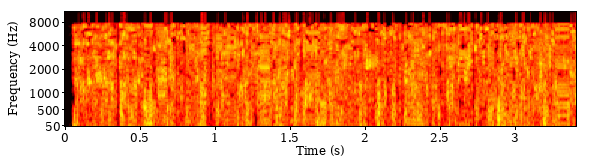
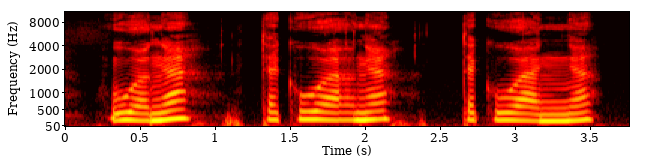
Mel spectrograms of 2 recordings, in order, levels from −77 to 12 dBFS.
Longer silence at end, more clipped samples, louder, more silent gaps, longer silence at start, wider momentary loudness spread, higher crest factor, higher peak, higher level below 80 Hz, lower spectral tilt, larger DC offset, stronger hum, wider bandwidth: second, 0 s vs 0.25 s; first, 0.5% vs under 0.1%; first, -8 LUFS vs -17 LUFS; neither; second, 0.05 s vs 0.3 s; second, 1 LU vs 12 LU; about the same, 10 dB vs 14 dB; first, 0 dBFS vs -4 dBFS; first, -30 dBFS vs -46 dBFS; second, -0.5 dB/octave vs -6 dB/octave; second, under 0.1% vs 0.1%; neither; about the same, 11 kHz vs 11 kHz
